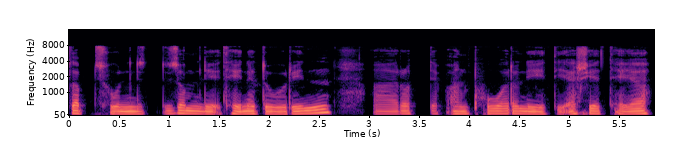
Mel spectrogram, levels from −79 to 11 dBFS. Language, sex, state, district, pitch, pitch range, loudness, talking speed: Mizo, male, Mizoram, Aizawl, 100 Hz, 95-105 Hz, -18 LUFS, 185 wpm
